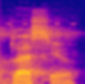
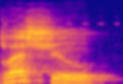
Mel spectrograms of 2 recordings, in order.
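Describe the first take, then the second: First: It has a very soft, quick sh sound. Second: It has a strong, hard sh sound. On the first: The speaker calls it right. "No, it's" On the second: The speaker calls it wrong. "don't pr pronounce a hard S H like"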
